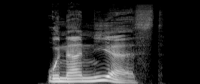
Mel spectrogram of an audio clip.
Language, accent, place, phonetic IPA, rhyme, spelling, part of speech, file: German, Germany, Berlin, [onaˈniːɐ̯st], -iːɐ̯st, onanierst, verb, De-onanierst.ogg
- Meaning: second-person singular present of onanieren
